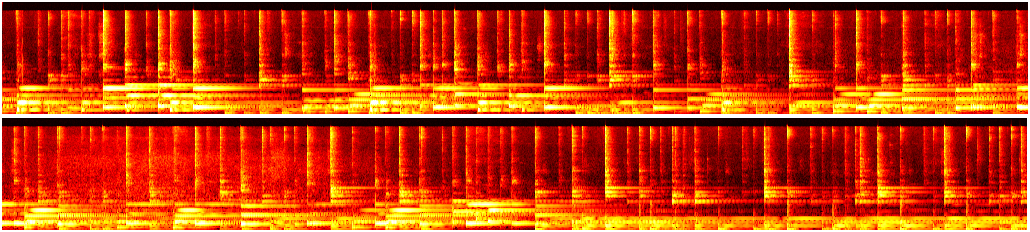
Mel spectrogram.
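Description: Handpan played with the hands in a free improvisation: a continuous stream of struck, ringing steel notes, with a deep low note sounding again and again beneath the higher tones.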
